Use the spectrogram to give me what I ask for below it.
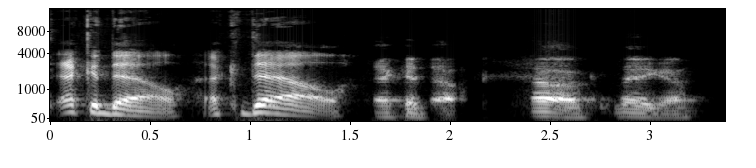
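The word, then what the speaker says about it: Ekedal: It's Ekedel.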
